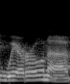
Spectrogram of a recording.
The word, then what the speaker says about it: Verona: would be pronounced tarsatica just say verona and you could say werona because these are pronounced like w in latin but why just say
